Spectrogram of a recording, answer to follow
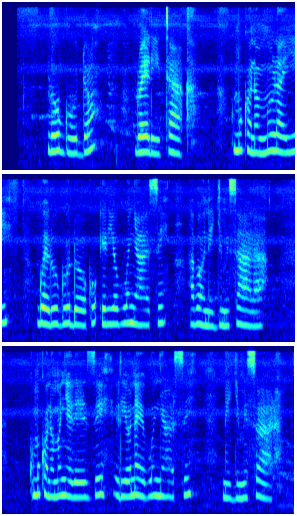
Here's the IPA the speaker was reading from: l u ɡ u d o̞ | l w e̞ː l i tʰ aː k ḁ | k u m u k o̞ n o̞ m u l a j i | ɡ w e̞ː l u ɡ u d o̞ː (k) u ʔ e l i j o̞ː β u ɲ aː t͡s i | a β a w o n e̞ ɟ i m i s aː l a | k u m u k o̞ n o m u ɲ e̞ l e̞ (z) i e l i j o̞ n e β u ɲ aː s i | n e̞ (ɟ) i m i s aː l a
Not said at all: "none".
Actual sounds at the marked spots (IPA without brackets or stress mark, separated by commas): k, z, ɟ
